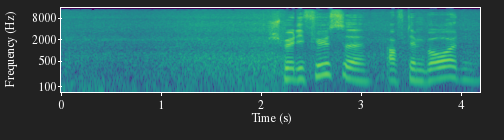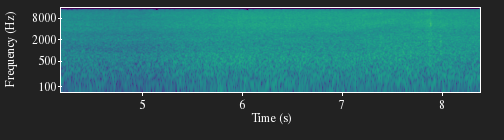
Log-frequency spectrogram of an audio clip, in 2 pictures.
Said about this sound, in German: Lausch den Wellen.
